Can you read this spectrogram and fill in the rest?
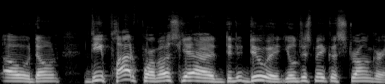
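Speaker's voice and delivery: goading, put-on crabbing; mock alt-right crabbing. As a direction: exaggerate their complaint to ridicule it. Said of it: "alt-right crabbing about".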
